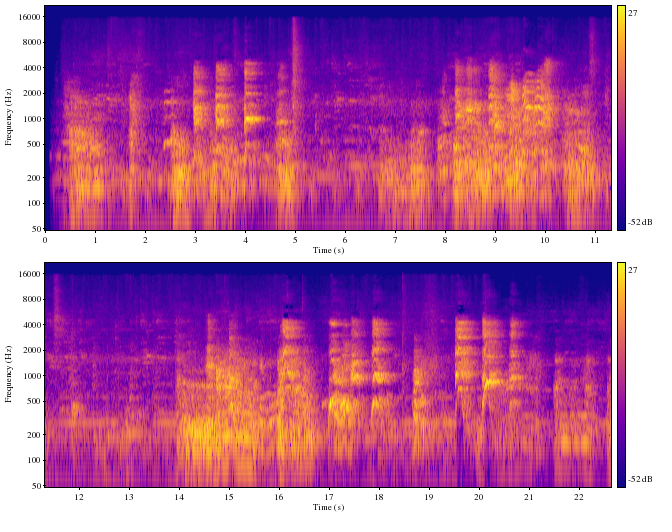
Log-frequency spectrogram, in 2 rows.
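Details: Alaskan Malamute puppies, recorded 1 December 2013, give short, high yelps and whines in bursts, with people talking nearby.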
